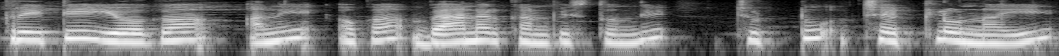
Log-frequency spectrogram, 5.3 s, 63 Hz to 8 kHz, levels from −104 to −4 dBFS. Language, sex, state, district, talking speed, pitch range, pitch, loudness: Telugu, female, Andhra Pradesh, Annamaya, 90 wpm, 220-260 Hz, 240 Hz, -18 LUFS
